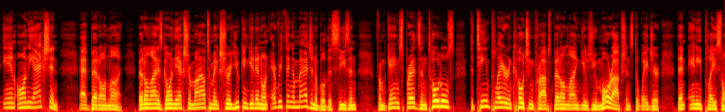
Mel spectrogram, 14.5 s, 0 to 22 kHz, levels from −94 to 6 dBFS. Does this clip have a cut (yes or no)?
no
